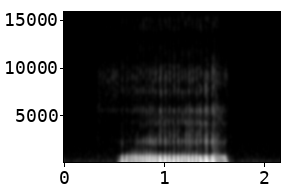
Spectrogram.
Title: Cavalier King Charles Spaniel dog snoring like a chainsaw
